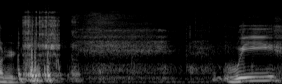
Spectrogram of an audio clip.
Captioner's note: breathes deeply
